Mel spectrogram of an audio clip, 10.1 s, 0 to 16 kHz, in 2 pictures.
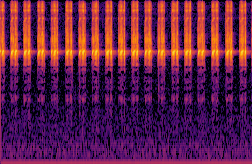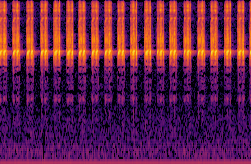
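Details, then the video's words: Crickets at night, recorded live without loops on a Sony PCM D100: a continuous train of piercing high chirps, evenly spaced several per second, steady in loudness throughout, nothing else audible. "Cricket Chirp Sound - Cricket Sounds at Night"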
